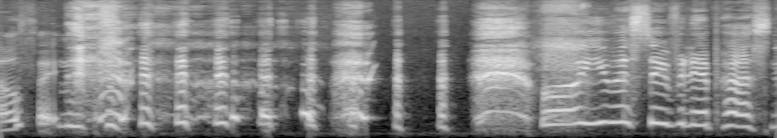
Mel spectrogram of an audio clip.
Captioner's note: both laugh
